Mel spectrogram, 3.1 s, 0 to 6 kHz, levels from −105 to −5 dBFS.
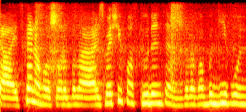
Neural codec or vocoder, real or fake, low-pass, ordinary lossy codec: codec, 16 kHz in and 24 kHz out, 1 kbps, XY-Tokenizer; fake; 5.4 kHz; none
